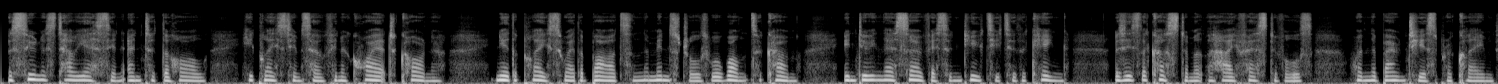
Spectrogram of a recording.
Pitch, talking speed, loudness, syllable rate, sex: 180 Hz, 195 wpm, -19 LUFS, 5.4 syllables/s, female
